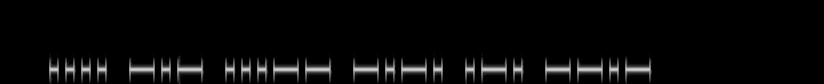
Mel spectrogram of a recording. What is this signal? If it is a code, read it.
Morse code, heard as a keyed tone, about 15 wpm, 700 Hz. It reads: HK3CRQ
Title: DXCC-100 Call Signs - 6 Characters - 15wpm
